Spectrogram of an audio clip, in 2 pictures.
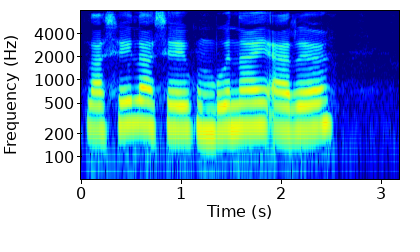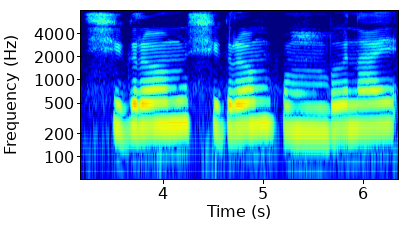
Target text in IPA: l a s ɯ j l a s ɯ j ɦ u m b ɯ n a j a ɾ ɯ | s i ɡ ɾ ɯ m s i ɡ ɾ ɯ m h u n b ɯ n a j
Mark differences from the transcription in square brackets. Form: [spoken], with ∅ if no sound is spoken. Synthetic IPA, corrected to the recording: l a s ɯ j l a s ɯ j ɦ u m b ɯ n a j a ɾ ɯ | s i ɡ ɾ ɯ m s i ɡ ɾ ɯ m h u [m] b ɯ n a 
